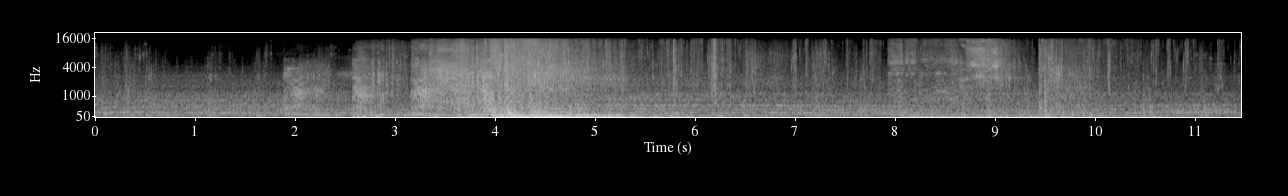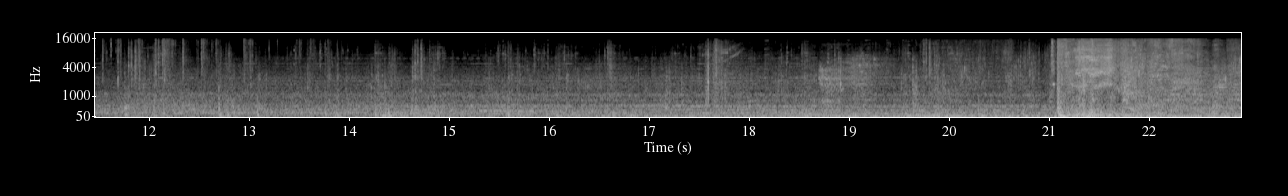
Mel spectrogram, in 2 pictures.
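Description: Heavy boots thud on a hard floor.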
